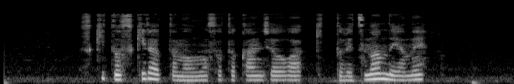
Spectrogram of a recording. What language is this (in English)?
Japanese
